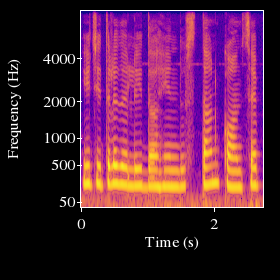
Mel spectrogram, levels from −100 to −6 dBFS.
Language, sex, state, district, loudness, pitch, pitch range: Kannada, female, Karnataka, Bidar, -16 LUFS, 225 Hz, 215-250 Hz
